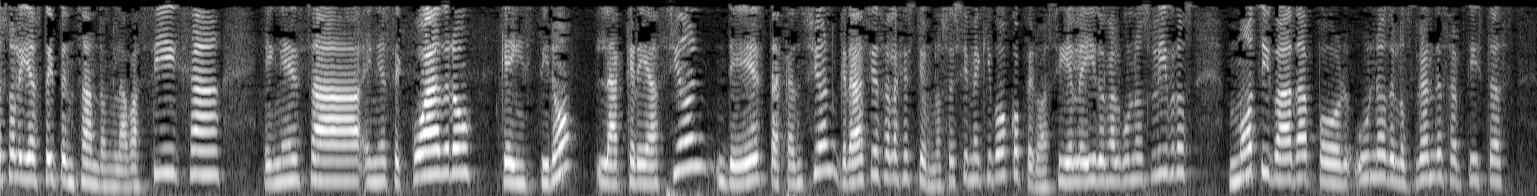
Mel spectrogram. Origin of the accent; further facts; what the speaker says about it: Marcabelí, El Oro, Ecuador; Comisaría Nacional del Cantón Marcabelí, mi tierra bellísima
